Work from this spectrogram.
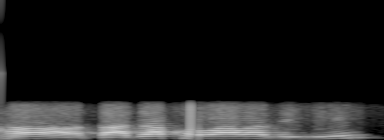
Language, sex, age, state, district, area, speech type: Hindi, female, 60+, Uttar Pradesh, Chandauli, rural, conversation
